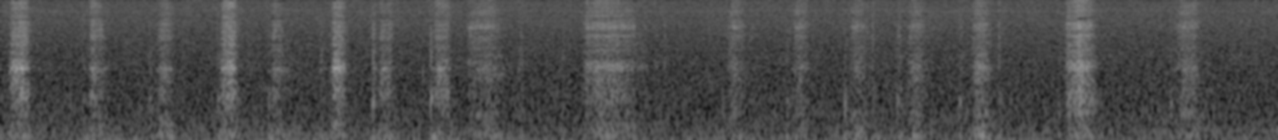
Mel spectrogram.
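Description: A fineliner pen draws short scratching strokes on a paper page of a spiral-bound sketchbook resting on a wooden table. The strokes come as brief bright bursts of scratchy noise, with six distinct louder strokes standing out over a quiet, steady background hiss.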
